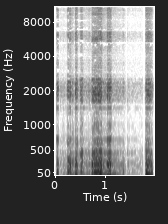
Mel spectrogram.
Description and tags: photo file converted in audio file
photo, audio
